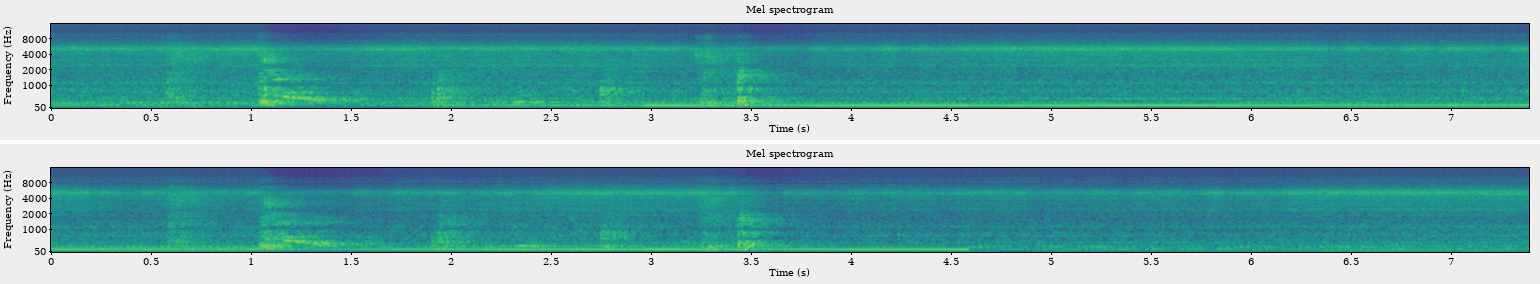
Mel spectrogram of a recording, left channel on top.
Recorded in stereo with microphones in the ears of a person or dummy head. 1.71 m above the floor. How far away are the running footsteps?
About 3.5 m.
